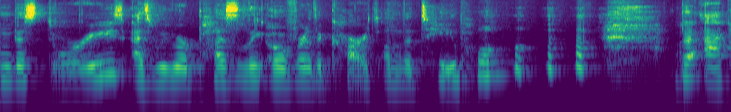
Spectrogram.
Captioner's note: laughs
